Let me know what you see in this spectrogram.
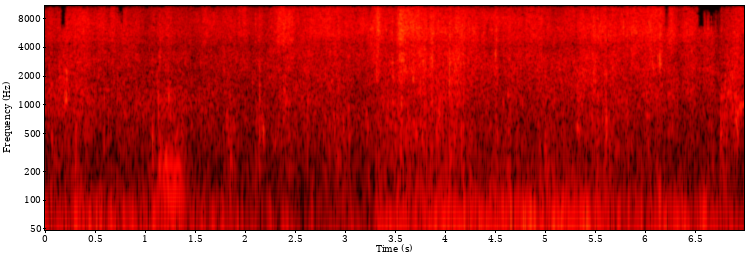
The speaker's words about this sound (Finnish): Mutta nyt loppuu tämä pölytys ja otetaan Hook-audio mukaan ja lähdetään pienelle retkelle nyt ollaan tosiaan tullut keinuvalle laiturille ja alla liplattaapi.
